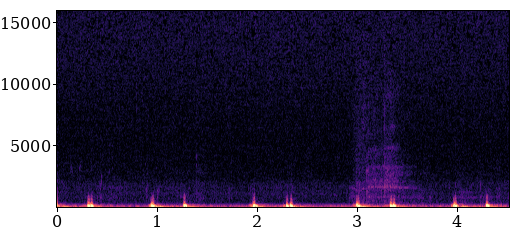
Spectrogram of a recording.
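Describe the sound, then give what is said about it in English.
A steady heartbeat thumps in paired lub-dub beats, about four double pulses over a few seconds, low and muffled as if heard through a stethoscope, with no talking. “So much of our understanding of who we are as humans and what we can do comes from the condition of our heart, from our heartbeat.”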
